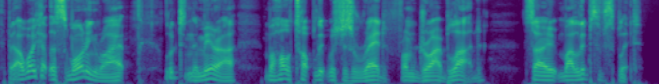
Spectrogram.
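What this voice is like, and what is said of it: Hoarse, sick-sounding voice. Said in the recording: “if I sound under the weather ... I just lose my voice because my throat is knackered from all the coughing”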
